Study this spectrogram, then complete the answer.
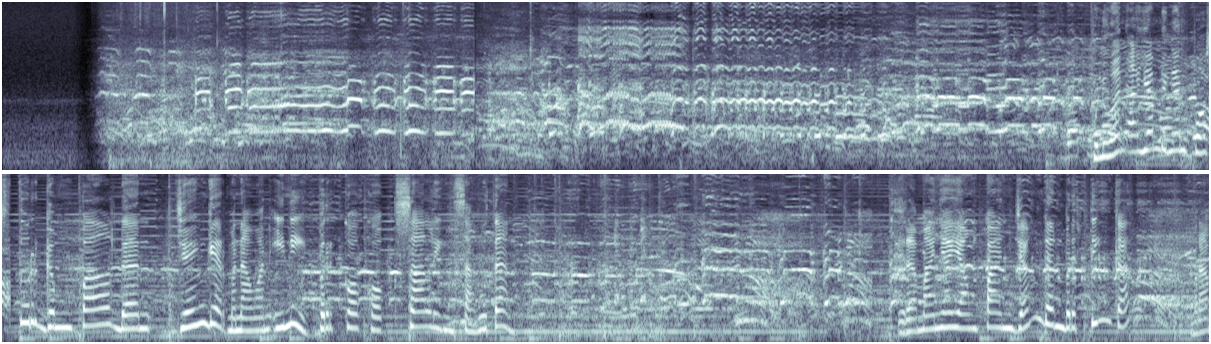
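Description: Roosters crow loudly in long, wavering calls.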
